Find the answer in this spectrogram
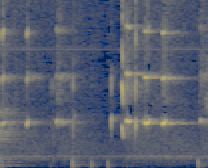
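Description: Faint short high-pitched squeaks in a quick run through the second half, with a few soft clicks before them.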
